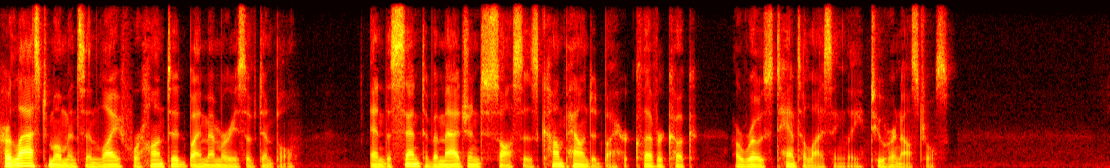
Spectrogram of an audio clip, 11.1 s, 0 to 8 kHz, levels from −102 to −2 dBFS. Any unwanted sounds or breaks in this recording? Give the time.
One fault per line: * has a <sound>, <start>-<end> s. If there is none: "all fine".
all fine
